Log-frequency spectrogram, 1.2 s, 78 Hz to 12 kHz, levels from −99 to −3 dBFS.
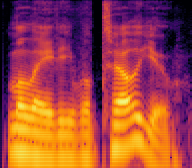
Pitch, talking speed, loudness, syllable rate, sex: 115 Hz, 200 wpm, -17 LUFS, 5.7 syllables/s, male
